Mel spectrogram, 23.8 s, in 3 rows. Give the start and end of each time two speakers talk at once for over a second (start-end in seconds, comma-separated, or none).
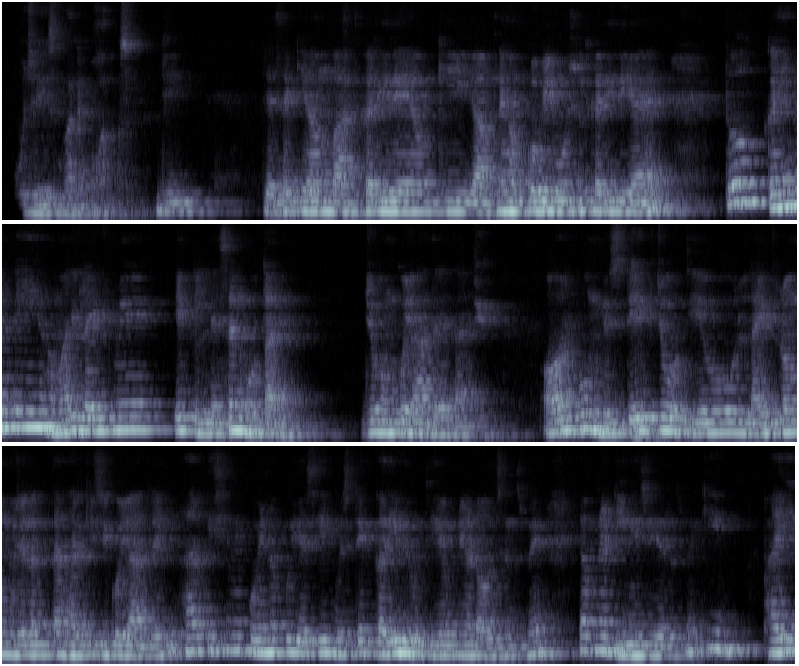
none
